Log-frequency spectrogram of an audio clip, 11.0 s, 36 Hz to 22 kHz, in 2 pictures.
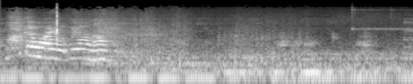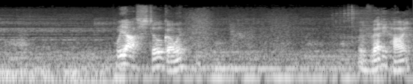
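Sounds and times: background music with held tones: 0.0 - 11.0
cable car cabin rumble: 0.0 - 11.0.

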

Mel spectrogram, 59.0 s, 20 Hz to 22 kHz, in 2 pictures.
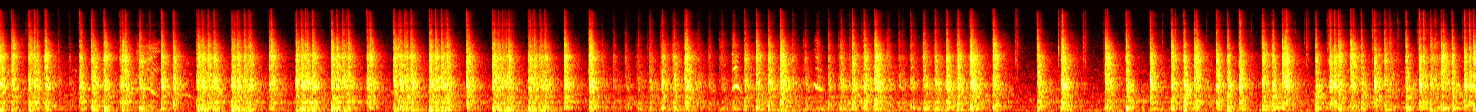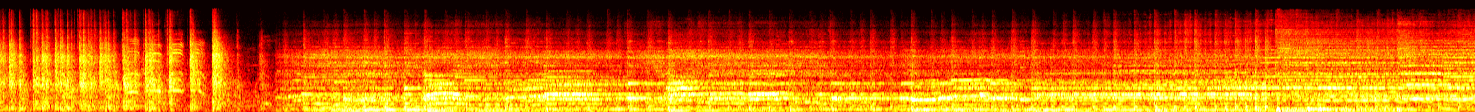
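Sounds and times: barrel drums beating: 0.0 - 59.0.

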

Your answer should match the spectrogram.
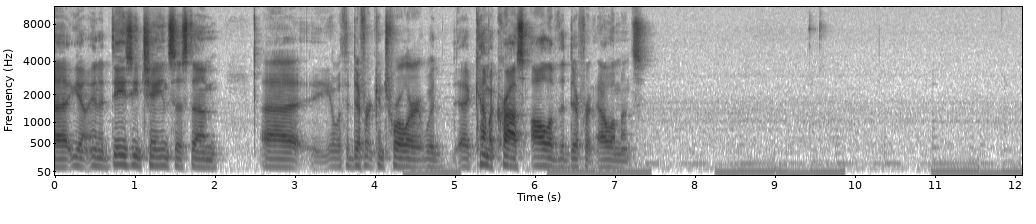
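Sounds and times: low hum: 4.3 - 5.3, 6.1 - 12.0
faint computer mouse click: 9.4 - 9.7.

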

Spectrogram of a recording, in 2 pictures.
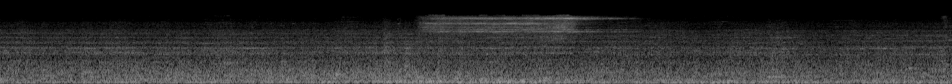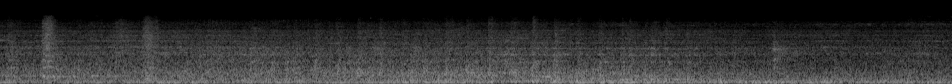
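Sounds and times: train wheels rumbling on rail: 0.0 - 19.0
high-pitched wheel squeal: 4.2 - 6.4.

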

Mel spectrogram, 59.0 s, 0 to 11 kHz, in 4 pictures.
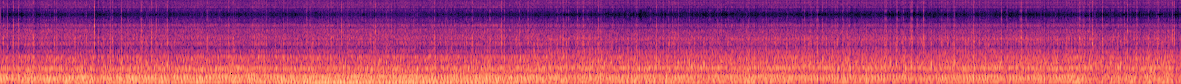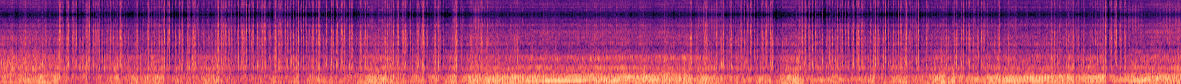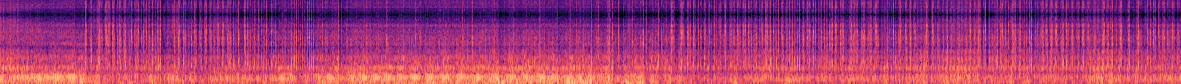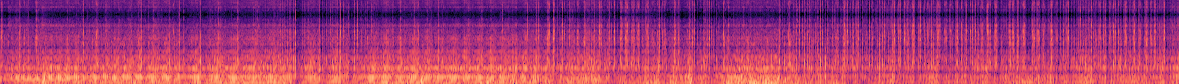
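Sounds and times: motorcycle engine accelerating: 0.0 - 59.0
wind and road noise: 0.0 - 59.0.

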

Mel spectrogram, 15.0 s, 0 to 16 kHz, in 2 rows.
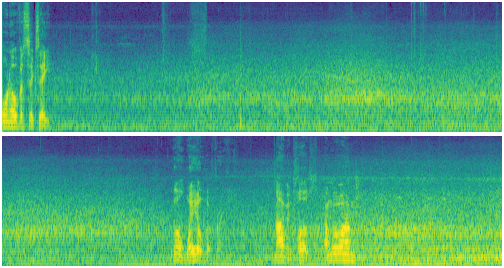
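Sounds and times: road traffic hiss: 0.2 - 15.0.

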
